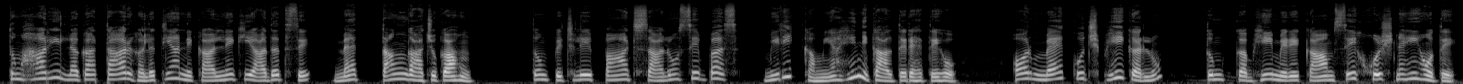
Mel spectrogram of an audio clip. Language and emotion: Hindi, disgusted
